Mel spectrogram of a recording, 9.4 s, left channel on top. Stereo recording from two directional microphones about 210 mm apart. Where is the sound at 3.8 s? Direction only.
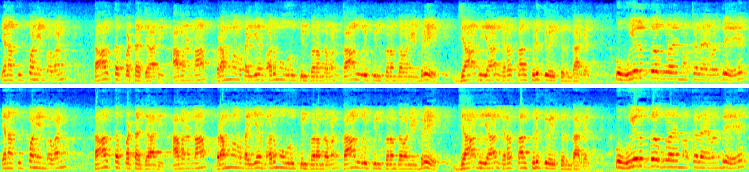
30° right (ahead or behind).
